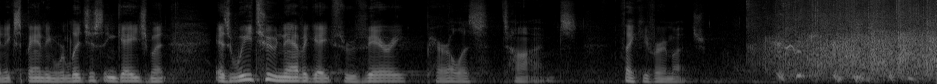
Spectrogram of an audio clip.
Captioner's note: applause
